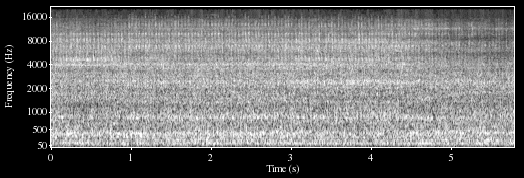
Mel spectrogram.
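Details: 1998 Chevy Vortec V8 first running after 12-15 years stored, Passlock reset; cylinders filled with oil, little exhaust smoke, nearly out of fuel; slightly uneven, hissy idle, no clear knock; rough idle after long storage.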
